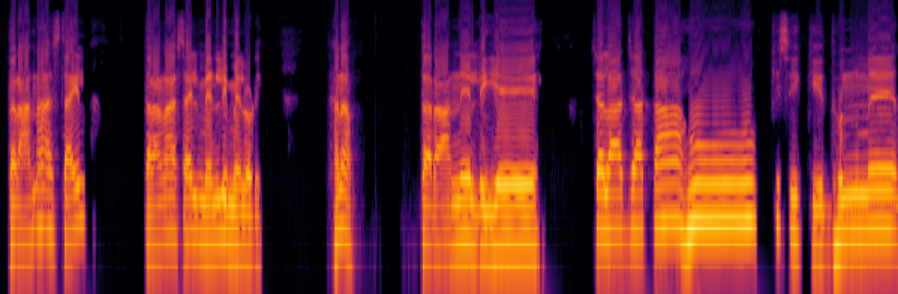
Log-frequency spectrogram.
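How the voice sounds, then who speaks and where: Fast, crisp-voiced man teaching a revision lesson. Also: mid-range voice, no room sound. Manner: repeats key terms as memory tricks, asks and answers his own questions; breaks into short sung snatches to illustrate. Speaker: exam-prep teacher.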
